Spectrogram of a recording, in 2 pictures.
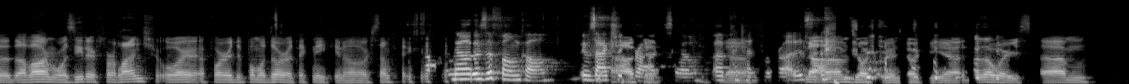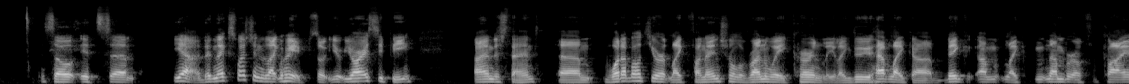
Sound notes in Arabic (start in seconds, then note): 12.7 ضحك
